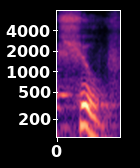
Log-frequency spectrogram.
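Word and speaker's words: שוב: here is the word shuv. Okay? If you had to spell it out, it would be S-H-U-B. Because sometimes in Hebrew, the B and the V is the same letter or the same sound.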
